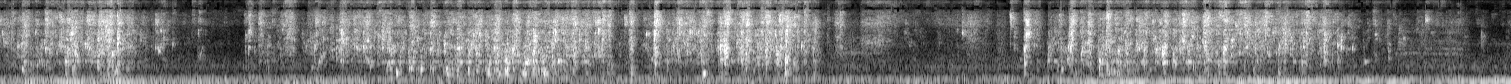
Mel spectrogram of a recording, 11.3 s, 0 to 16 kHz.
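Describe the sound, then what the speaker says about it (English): Warm water poured to clean the clogged ink waste lines of a Procolored P13 DTF printer: a faint, continuous trickle and splash that runs for several seconds, with small clatters and no talking. "A little warm water."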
